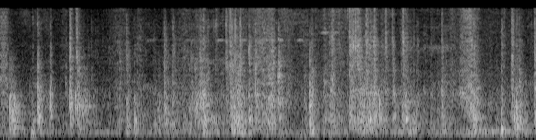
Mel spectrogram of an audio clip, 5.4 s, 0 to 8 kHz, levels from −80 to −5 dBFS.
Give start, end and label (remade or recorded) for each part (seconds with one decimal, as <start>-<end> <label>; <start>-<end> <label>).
0.0-5.4 remade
